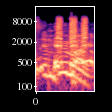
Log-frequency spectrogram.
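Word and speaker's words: Mbeumo: No, he said Mbembu. – It's Mbumo. – Mbumo. Sorry.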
